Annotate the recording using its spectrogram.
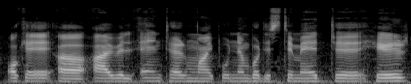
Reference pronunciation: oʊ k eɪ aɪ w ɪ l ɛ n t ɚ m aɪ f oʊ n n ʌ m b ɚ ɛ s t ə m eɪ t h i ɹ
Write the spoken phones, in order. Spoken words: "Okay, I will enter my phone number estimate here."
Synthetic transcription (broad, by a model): oʊ k eɪ aɪ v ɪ l ɛ n t ɚ m aɪ p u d n ʌ m b ɚ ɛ s t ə m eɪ t h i ɹ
